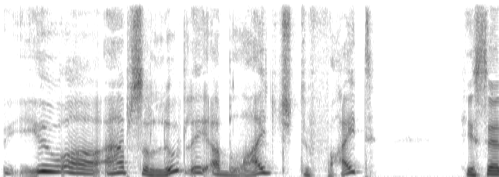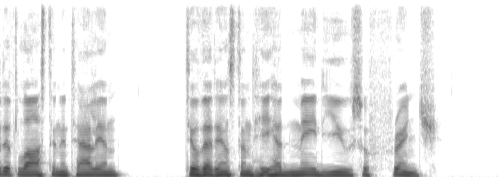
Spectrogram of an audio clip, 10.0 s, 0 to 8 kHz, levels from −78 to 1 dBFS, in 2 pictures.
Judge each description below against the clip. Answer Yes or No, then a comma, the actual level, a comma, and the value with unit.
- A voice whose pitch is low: Yes, low, 130 Hz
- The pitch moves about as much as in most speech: No, wide, 6.1 semitones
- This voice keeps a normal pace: No, slow, 125 wpm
